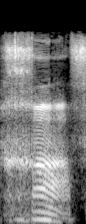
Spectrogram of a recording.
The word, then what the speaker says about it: chaf: We pronounce that chaf. It's sort of a slighter sound. It's more of a guttural.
